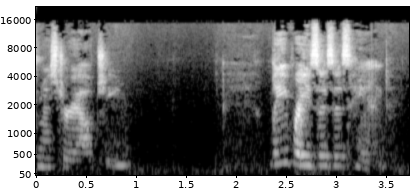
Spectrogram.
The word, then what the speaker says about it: Ouchy: father's name says Mr ouchie Lee raises his hand your name rhymes with grouchy grouchy ouchie are you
